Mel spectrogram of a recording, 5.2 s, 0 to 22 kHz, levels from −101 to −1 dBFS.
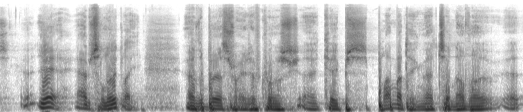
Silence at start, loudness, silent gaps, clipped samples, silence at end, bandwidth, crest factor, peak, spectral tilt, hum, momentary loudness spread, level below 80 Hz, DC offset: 0 s; -25 LUFS; none; under 0.1%; 0.05 s; 17.5 kHz; 12 dB; -14 dBFS; -6 dB/octave; none; 8 LU; -46 dBFS; under 0.1%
